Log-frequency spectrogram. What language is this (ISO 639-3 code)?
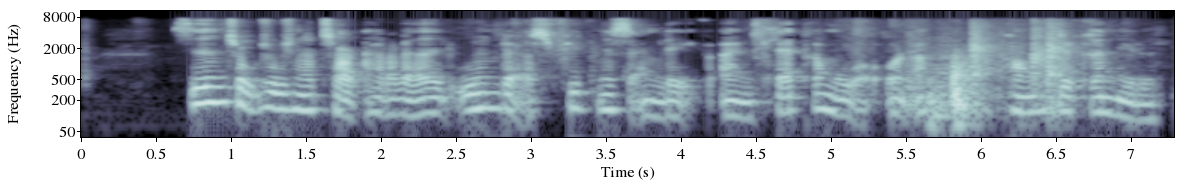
dan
